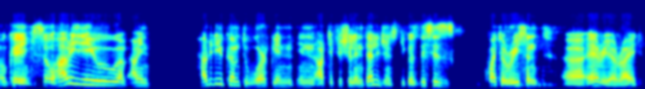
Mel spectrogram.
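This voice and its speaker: A man's voice: fairly high pitch, big pitch swings, fast, no room sound. Hesitant male interviewer, dry dull sound. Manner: hesitant questions with many fillers, affirming praise. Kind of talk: interview questions.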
